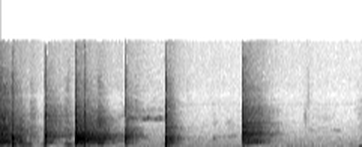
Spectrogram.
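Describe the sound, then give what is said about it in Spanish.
A handful of sharp, loud hand claps, about seven in all, arrive at an uneven pace with short gaps between them, like sparse applause, given in thanks at the end of a broadcast. No one speaks. “Y un fuertísimo, el más fuerte de los aplausos para Orlando, que se ha esforzado por llevar esta transmisión adelante con todo y las adversidades.”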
